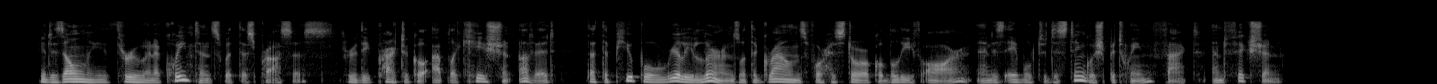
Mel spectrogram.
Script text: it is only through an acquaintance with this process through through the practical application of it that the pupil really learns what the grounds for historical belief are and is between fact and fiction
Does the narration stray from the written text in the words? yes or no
yes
